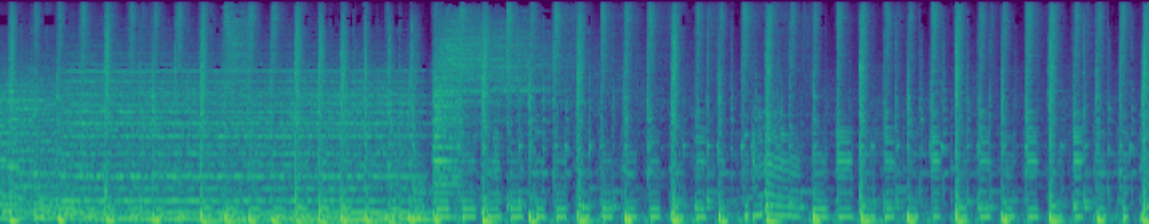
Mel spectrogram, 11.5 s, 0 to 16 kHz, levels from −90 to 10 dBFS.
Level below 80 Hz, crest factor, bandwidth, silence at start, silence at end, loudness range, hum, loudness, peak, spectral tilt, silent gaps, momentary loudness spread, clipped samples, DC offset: -22 dBFS; 16 dB; 16 kHz; 0 s; 0 s; 3 LU; none; -18 LUFS; 0 dBFS; -4.5 dB/octave; none; 5 LU; under 0.1%; under 0.1%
